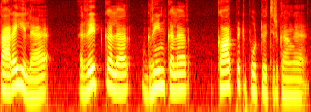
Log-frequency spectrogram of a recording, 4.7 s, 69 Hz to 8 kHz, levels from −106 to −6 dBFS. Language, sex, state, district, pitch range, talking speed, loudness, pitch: Tamil, female, Tamil Nadu, Nilgiris, 160-205 Hz, 100 wpm, -20 LUFS, 180 Hz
